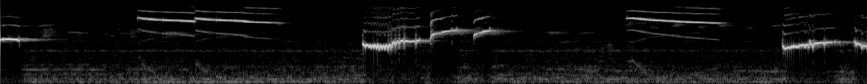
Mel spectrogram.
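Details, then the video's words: Orange-headed thrush lure recording used to coax a reluctant bird into song. Long, high, pure whistles slide slowly downward and alternate with rising, buzzy warbled phrases, about four phrases in under nine seconds. "DENGAN PANCINGAN ANIS MERAH AMPUH INI, ATASI SUSAH BUNYI ANIS MERAH"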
